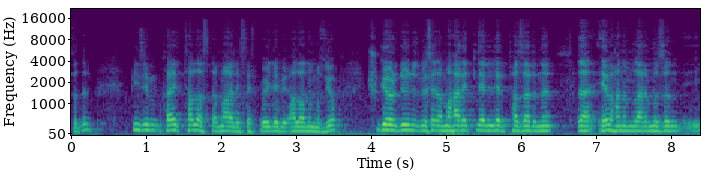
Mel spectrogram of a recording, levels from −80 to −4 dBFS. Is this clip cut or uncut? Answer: cut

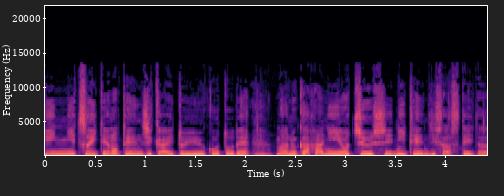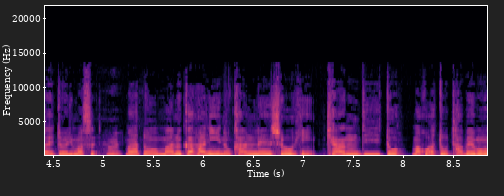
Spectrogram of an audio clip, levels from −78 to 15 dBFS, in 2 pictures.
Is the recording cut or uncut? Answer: cut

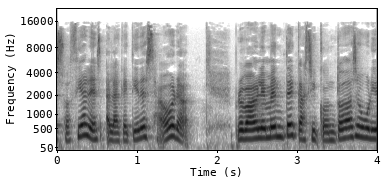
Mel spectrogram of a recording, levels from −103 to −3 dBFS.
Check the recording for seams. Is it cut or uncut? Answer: uncut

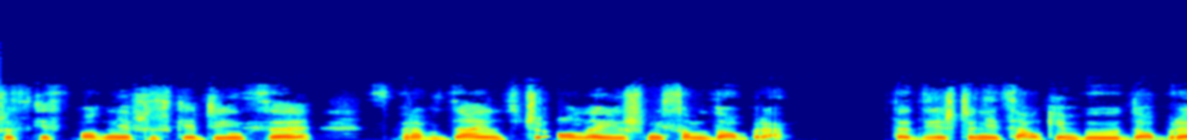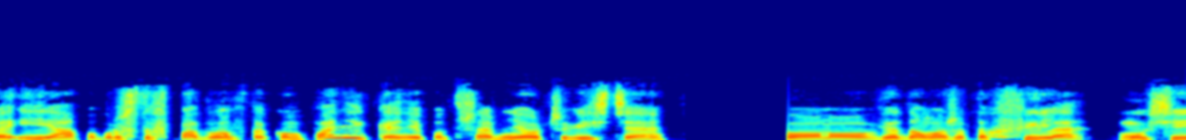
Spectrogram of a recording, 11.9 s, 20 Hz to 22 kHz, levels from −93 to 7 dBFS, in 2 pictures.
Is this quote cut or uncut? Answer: uncut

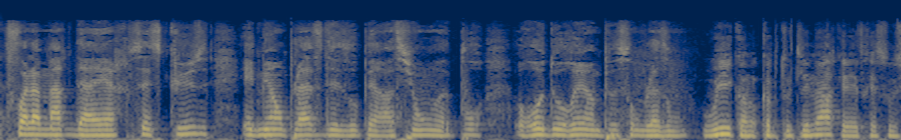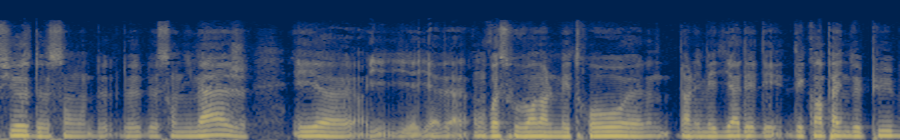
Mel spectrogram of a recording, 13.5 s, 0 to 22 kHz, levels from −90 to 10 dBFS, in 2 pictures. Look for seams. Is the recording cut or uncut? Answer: uncut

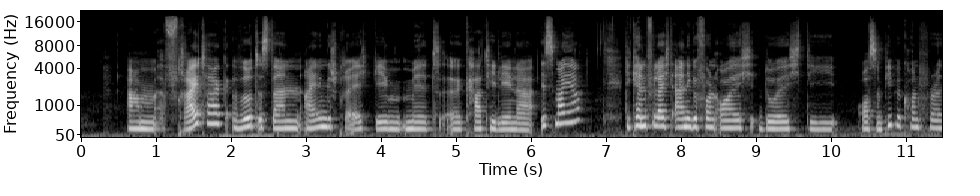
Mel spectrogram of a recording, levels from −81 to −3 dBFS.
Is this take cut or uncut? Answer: cut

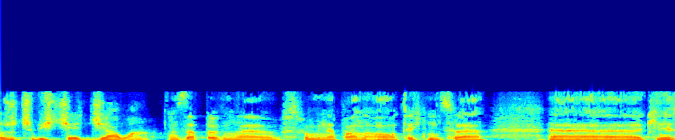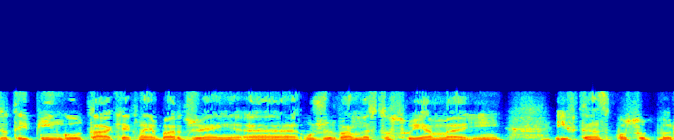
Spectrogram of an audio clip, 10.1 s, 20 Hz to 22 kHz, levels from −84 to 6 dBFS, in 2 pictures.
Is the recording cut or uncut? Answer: uncut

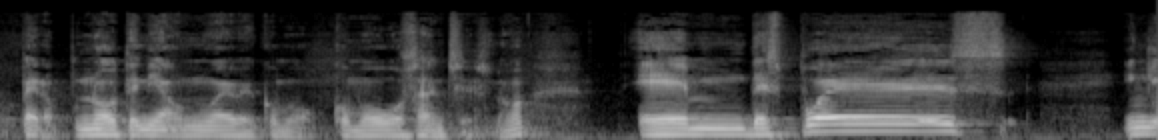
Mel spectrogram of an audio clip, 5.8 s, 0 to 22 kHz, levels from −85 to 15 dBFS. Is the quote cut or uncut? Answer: uncut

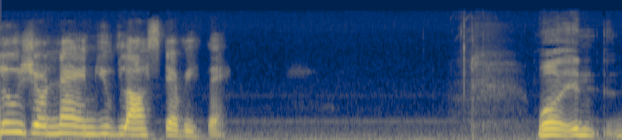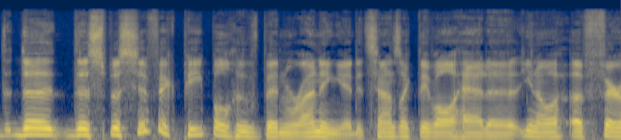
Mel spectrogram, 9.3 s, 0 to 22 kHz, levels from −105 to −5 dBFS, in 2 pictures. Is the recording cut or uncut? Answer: uncut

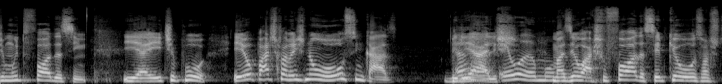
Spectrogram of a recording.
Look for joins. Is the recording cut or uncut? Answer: uncut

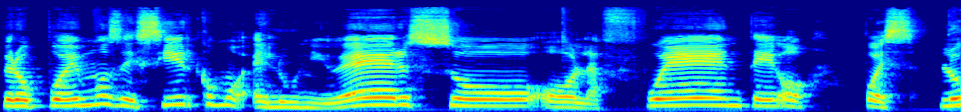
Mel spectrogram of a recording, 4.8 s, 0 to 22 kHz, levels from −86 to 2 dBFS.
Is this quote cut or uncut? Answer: uncut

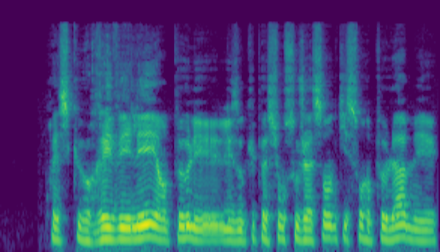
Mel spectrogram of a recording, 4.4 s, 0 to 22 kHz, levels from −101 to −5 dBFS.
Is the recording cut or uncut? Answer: uncut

